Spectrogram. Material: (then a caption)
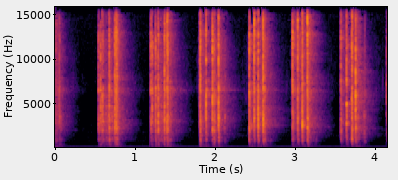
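Plastic. Gloved fingers fitted with metal claw nails tap and scratch across the keys of a black plastic RGB backlit computer keyboard. Bright, clicky bursts of rapid taps come in short clusters roughly every half second, each cluster dying away quickly into near silence.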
